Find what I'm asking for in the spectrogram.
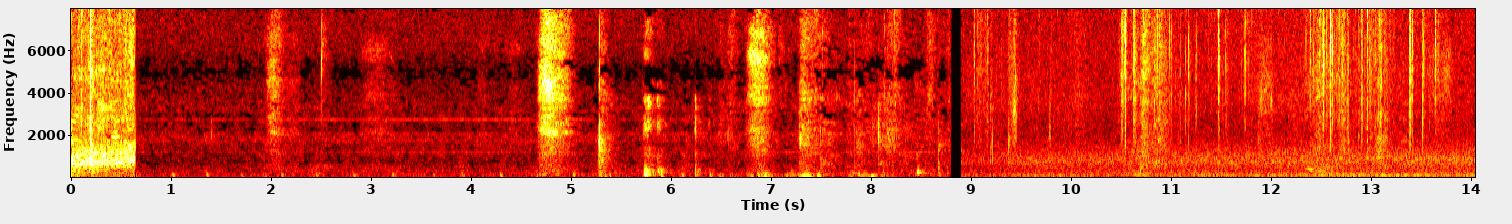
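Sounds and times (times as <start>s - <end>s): soft breaths and sighs: 1.7s - 5.2s.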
